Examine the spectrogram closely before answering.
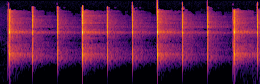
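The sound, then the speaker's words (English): Hand claps in compound time with three subdivisions per big beat, called Tempus Perfectum: about eleven crisp, evenly spaced claps, grouped in threes with the first clap of each group louder. “It's in a compound time with three subdivisions per big beat, what I've heard people in New Orleans call Big Four, or was referred to in the monasteries as Tempus Perfectum, perfect time, which sounds a bit like this.”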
